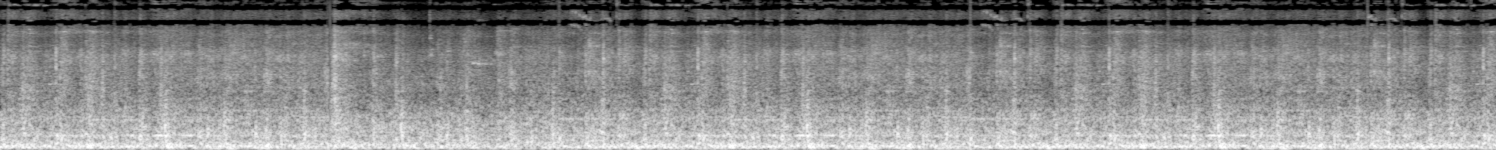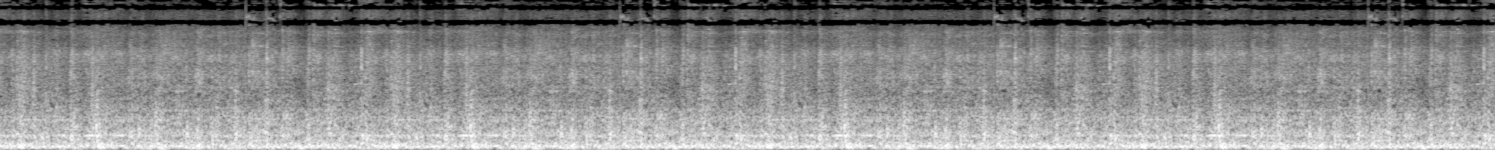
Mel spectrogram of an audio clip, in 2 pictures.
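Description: Freight train tank cars rolling past, a steady rumble of steel wheels on rail with frequent clicks as the wheels cross rail joints.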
